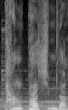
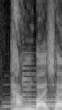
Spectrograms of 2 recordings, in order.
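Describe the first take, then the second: First: The second syllable begins with an aspirated p sound. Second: The second syllable begins with a plain b sound. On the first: The speaker calls it right. "격한 소리로 바뀌어요" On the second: The speaker calls it wrong. "당밭이 아니라"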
